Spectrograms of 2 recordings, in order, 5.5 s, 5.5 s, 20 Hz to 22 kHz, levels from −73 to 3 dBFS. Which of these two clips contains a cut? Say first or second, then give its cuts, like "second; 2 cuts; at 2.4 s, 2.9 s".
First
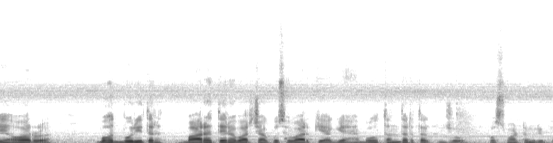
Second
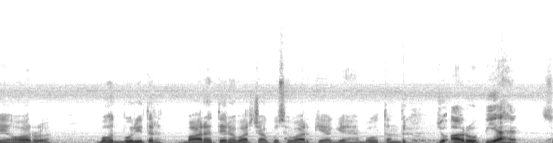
second; 1 cut; at 4.1 s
